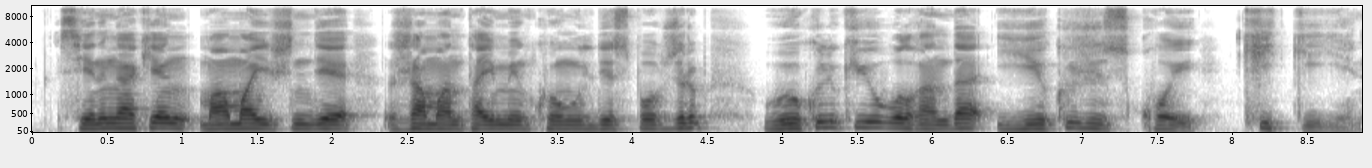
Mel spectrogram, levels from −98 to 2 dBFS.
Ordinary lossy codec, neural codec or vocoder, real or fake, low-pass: none; none; real; 9.9 kHz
